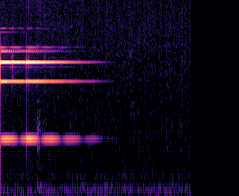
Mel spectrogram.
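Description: Notification-bell "ding" sound effect, a bright metallic chime ringing out and fading away over about a second.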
